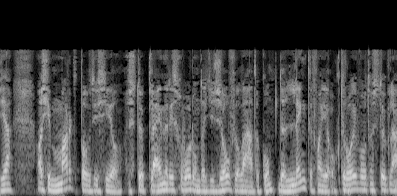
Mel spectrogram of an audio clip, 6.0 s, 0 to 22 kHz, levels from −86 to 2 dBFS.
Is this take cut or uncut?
uncut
